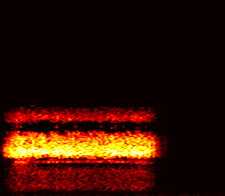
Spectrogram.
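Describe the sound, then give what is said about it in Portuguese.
A voice imitates a beer can being cracked open: one steady, bright hissing burst of about a second that then cuts off abruptly, fairly loud, with no talking. “É porque, eu tava abrindo, é porque eu tava abrindo uma lata de cerveja.”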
